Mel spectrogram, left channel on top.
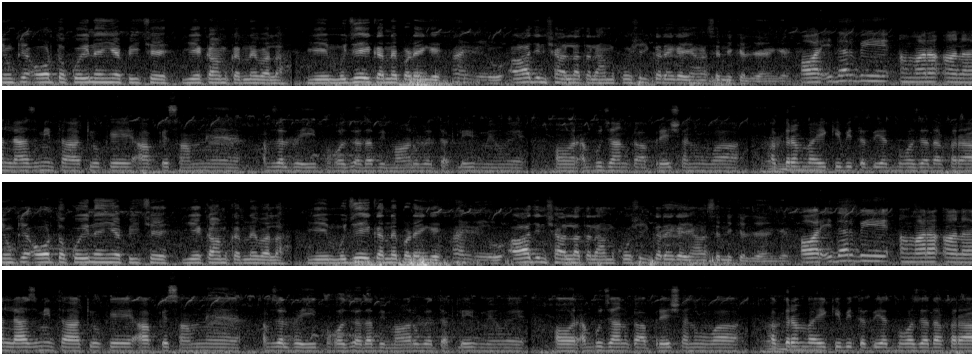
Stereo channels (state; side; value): normal; both; correlation 0.35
